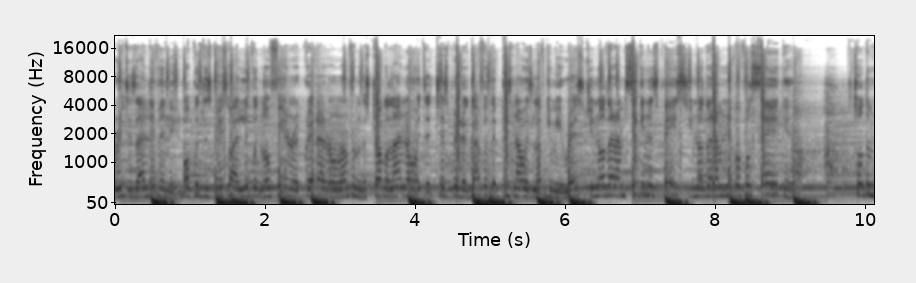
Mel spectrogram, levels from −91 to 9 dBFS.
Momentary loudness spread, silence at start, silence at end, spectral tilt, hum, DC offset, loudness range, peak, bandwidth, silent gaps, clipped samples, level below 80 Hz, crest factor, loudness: 5 LU; 0 s; 0 s; -3.5 dB/octave; none; under 0.1%; 1 LU; 0 dBFS; over 20 kHz; none; 0.1%; -10 dBFS; 8 dB; -10 LUFS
